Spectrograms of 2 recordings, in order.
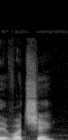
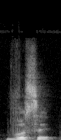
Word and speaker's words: você: Notamment cette chanson qui s'appelle « A pesar de voce ». – Vossé.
